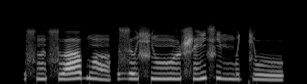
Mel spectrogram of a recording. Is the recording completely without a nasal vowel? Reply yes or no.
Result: no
